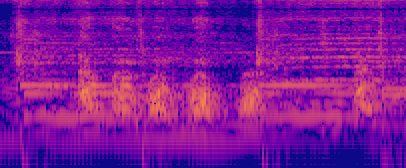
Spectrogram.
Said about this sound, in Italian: Scese nuovamente il silenzio tra loro, mentre all'esterno Uruz aveva incominciato ad abbaiare furiosamente e a grattare sulla porta chiusa.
